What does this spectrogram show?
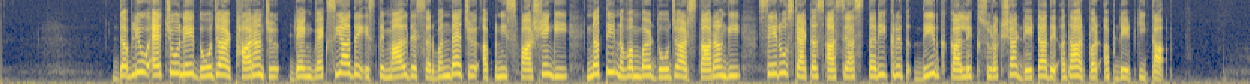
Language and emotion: Dogri, neutral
